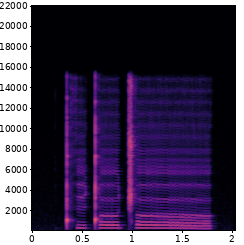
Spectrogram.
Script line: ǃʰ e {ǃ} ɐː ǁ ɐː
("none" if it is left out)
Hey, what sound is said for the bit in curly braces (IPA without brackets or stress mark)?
ǃ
